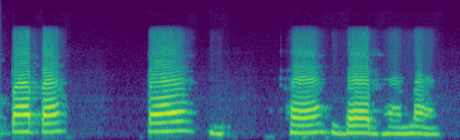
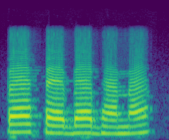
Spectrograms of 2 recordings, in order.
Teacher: पै बै भै वर्ग में ओष्ठ वर्ण है। दोनों ओष्ठों की सहायता से उच्चारित होने के कारण पै वर्ग के वर्ण ओष्ठ कहलाते हैं।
